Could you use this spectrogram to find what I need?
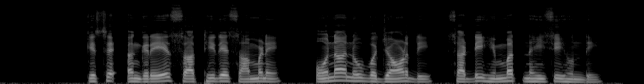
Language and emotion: Punjabi, neutral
